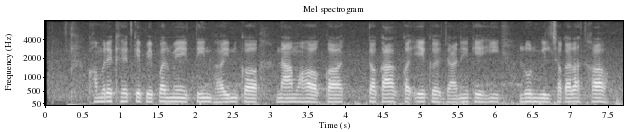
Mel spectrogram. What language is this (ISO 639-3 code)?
bho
